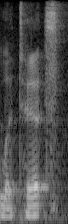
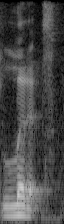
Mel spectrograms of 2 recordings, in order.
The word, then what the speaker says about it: Lititz: and he called it latits and the thick producer's like i don't think it's pronounced that way regis he's like oh it's like it's pennsylvania like german it's lititz but uh that is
